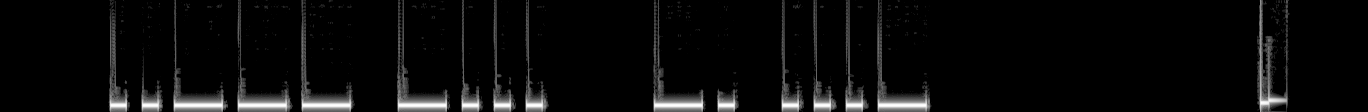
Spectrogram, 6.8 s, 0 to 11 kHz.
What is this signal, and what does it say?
Morse code, heard as a keyed tone, about 15 wpm, 700 Hz. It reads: 2B NV
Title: Field Day Exchanges Encore - 15wpm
